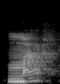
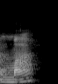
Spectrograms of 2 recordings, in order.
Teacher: o TEP ou o rótico forte, né, o R, é apagada quando está no final de palavra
